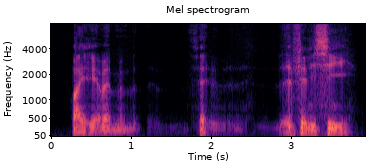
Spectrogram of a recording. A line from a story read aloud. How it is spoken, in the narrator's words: I stammered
